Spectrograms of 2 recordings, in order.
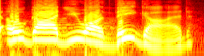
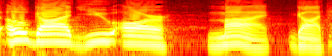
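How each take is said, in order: First: "the" said as a long "thee", running on without a break; slow line leaning on "the" as "thee"; stress on THE. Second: "my" low, drawn out and set apart by pauses; stress on MY. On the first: Preacher quoting what David doesn't say, stress on THE. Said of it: "He doesn't say". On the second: Preacher correcting to what David really says, stress on MY. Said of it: "He says". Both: Shown as a demonstration.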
